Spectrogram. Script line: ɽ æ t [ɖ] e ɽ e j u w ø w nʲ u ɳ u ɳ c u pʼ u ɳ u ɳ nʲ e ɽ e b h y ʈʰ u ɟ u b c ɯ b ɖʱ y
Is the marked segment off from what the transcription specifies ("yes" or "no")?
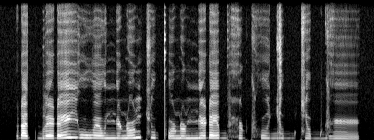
yes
